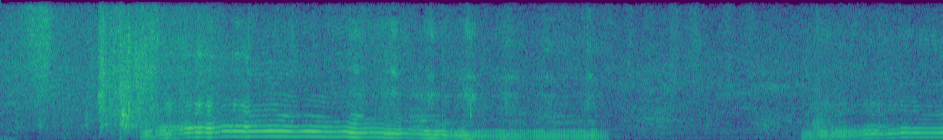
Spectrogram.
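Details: Female domestic cat growling while being held by the owner's father: a long drawn-out harmonic yowl of about two seconds that wavers and slowly falls, then a short pause and a second rising yowl begins.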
